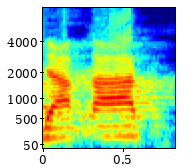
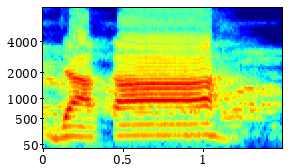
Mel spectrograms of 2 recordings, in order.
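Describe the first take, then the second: First: The word ends with a t sound. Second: The word ends with an h sound. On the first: The speaker calls it wrong. "bukan zakat" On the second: The speaker calls it right. "Setiap tamar butoh jika wakof dibaca hasukun"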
